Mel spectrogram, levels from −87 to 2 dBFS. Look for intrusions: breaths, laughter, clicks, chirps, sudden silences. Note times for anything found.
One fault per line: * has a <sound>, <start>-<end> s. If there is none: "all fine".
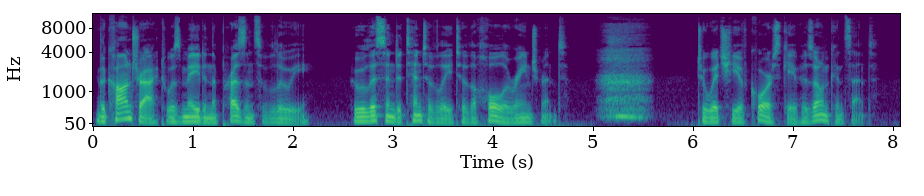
* has a breath, 5.0-5.6 s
